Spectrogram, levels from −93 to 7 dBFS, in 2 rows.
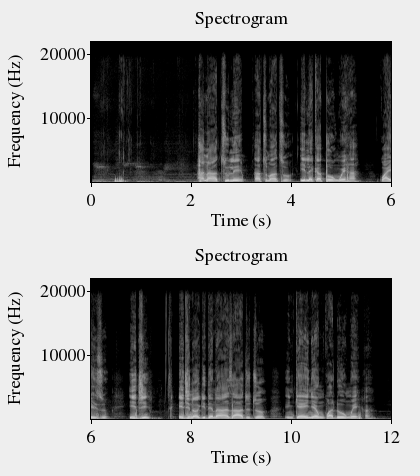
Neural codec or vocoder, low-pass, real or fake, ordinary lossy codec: none; 19.8 kHz; real; none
